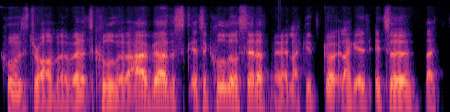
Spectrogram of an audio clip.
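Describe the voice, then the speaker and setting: A man's voice: on the low side, lively intonation, quick pace, dry recording. A young South African man chatting casually as an interview guest, with a slangy, matey way of talking. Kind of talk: casual chat.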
